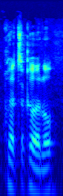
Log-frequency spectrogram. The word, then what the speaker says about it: Quetzalcoatl: Yep, Quetzalcoatl.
